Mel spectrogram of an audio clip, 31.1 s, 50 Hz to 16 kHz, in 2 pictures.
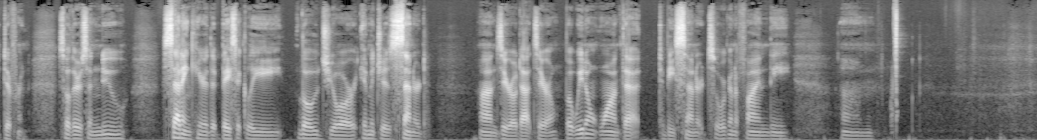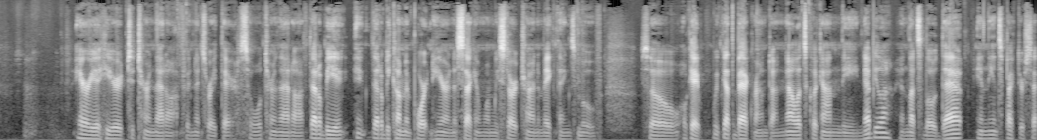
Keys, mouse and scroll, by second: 2.3-2.6 scroll up 1, 11.2 scroll up 1, 11.9 scroll down 2, 12.5 scroll up 2, 18.3 click, 27.6 click.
